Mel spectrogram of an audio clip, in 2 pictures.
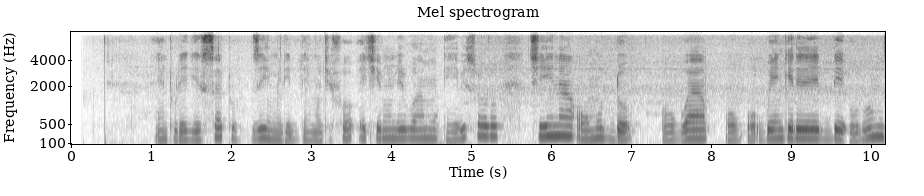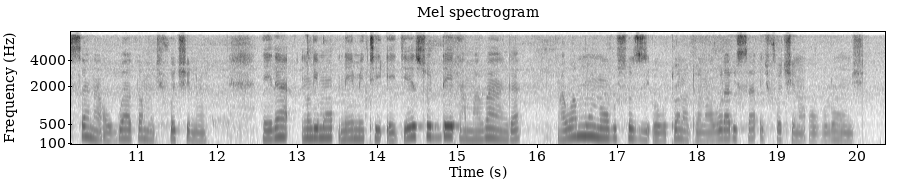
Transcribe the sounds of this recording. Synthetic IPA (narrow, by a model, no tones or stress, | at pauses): e̞ntule̞ɟe̞satuzijimiɾidːe̞mucifo̞ʔe̞̰ciɾuːɲɟiɾwamuʔe̞βiso̞lo̞cinaʔo̞mudːo̞ | ɡwe̞ːŋɡe̞ɾe̞ɾedːe̞ʔo̞lwo̞ːmusanaʔo̞ɡwaːkamuci̥fo̞cino̞ | e̞ɾamulimune̞mitiʔe̞ɟe̞ːsudːe̞ʔamaβaːŋɡaː | wamːuno̞ːβuso̞ziʔo̞βuto̞no̞to̞noːβulaβisaʔe̞̰ci̥fo̞cino̞ʔːβuluːɲɟi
